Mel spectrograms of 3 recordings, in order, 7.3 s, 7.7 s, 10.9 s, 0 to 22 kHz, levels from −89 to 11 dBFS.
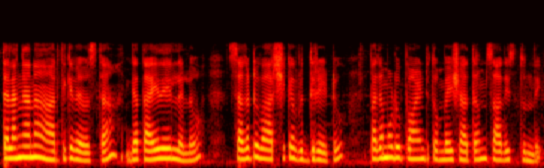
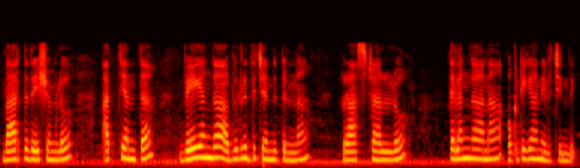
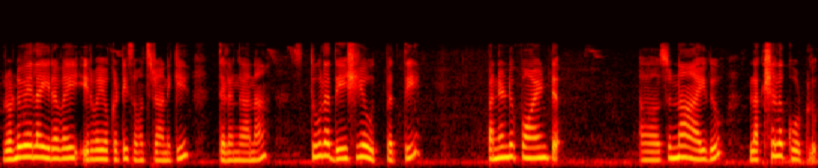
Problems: none marked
